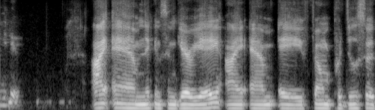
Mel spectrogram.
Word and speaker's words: Guerrier: Guerrier. Did I say that right? No, I didn't. Guerrier. Guerrier. Guerrier. I apologize. I tried to ask you before. It rhymes with Perrier to make it easy.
